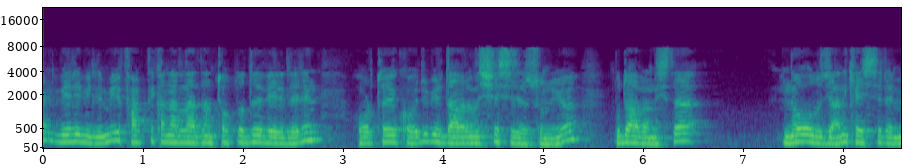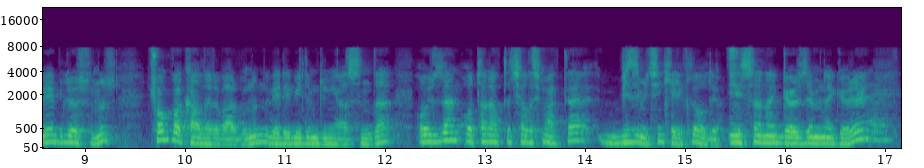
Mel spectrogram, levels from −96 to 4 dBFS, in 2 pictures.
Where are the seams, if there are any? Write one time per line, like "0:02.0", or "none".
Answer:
0:12.2
0:15.4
